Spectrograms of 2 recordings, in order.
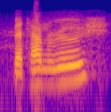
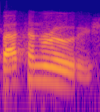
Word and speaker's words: Baton Rouge: all that I know you are you're in Baton Rouge did I pronounce that right yeah Baton Rouge batan Rouge that's how they say it batan Rouge batan Rouge I'm I'm pretty good at lingu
